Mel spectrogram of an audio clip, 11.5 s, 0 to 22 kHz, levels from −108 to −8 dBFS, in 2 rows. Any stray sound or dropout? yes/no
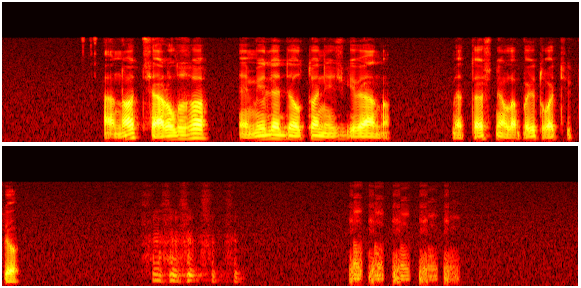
yes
